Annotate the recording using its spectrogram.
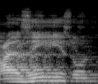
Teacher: زا میں سیٹی کی آواز پیدا کریں گے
